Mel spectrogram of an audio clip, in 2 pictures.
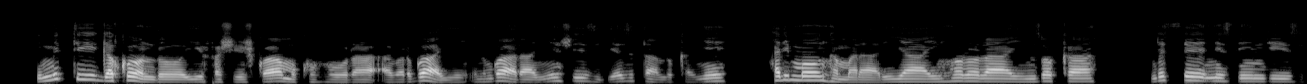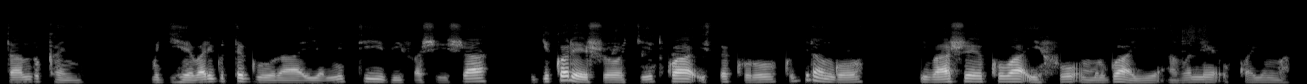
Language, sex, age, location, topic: Kinyarwanda, male, 25-35, Kigali, health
